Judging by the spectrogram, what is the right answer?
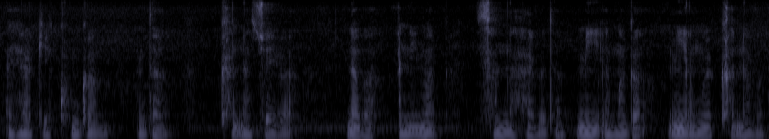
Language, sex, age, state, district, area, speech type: Manipuri, male, 18-30, Manipur, Bishnupur, rural, spontaneous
